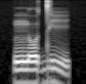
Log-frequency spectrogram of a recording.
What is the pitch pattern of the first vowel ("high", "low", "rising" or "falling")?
high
